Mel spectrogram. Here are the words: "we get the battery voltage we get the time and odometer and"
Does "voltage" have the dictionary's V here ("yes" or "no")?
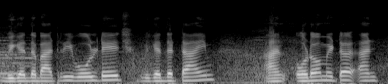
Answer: yes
